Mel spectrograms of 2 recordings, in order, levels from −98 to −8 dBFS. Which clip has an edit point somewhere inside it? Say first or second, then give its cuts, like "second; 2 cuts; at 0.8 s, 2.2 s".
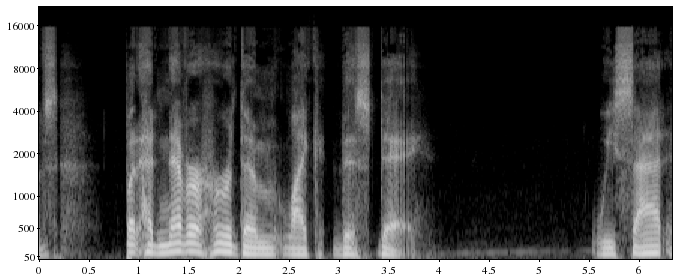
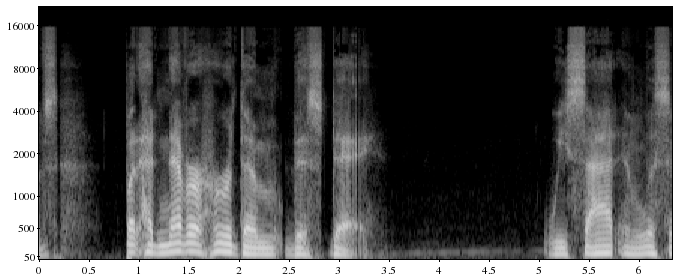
second; 1 cut; at 2.4 s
